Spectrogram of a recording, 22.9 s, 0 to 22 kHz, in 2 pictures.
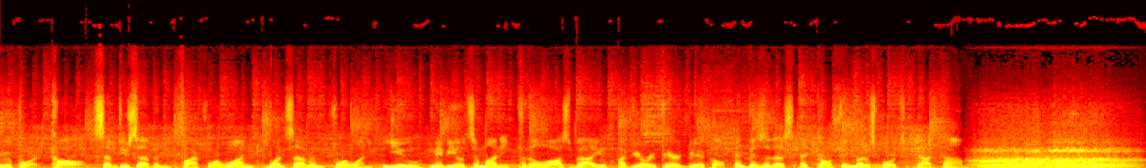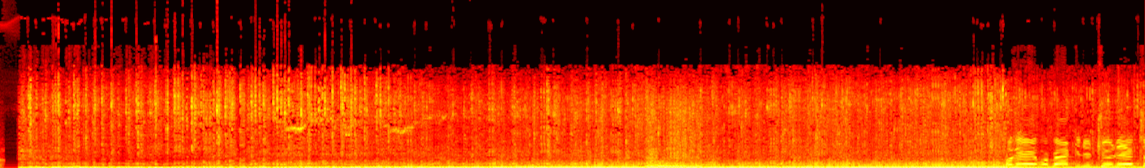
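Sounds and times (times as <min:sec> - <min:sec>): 
speech: 0:00.1 - 0:10.6
drag racing car tire squeal: 0:09.6 - 0:12.1, 0:14.0 - 0:16.3
drag racing car engines roaring at a drag strip: 0:09.6 - 0:22.9.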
